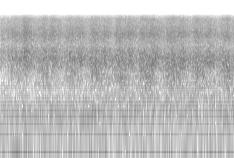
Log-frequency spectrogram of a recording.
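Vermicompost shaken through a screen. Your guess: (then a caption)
Finished. Finished vermicompost from a harvested worm bin is shaken through a screen over a wheelbarrow lined with newspaper. It makes a steady, dense sifting hiss with a bright, rain-like rustle and almost no low end. The texture is continuous for the whole clip, with no separate impacts.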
